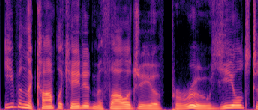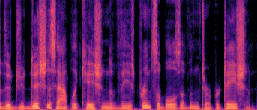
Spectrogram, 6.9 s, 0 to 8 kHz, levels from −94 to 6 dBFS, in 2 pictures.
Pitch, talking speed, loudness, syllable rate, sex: 140 Hz, 140 wpm, -18 LUFS, 5.4 syllables/s, male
